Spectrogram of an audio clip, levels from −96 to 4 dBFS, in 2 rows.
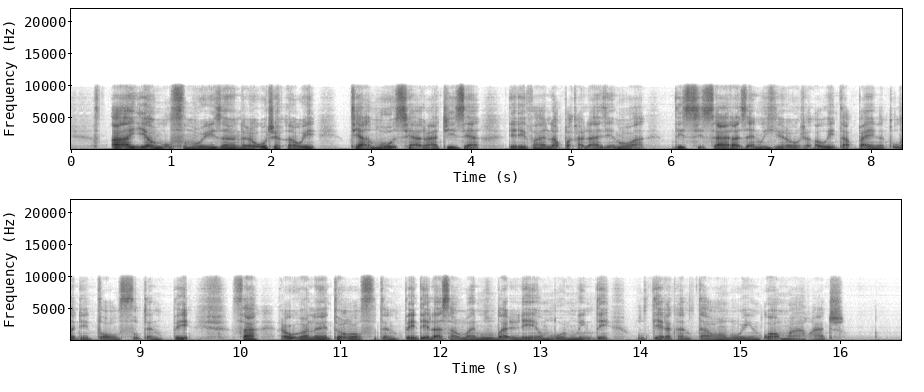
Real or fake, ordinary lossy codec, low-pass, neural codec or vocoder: fake; none; 9.9 kHz; autoencoder, 22.05 kHz, a latent of 192 numbers a frame, VITS, trained on many speakers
